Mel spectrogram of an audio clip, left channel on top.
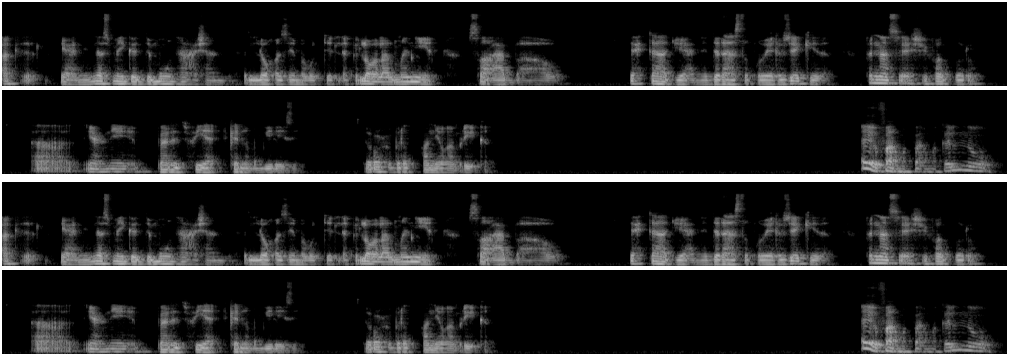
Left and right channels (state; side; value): identical; both; correlation 1.00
